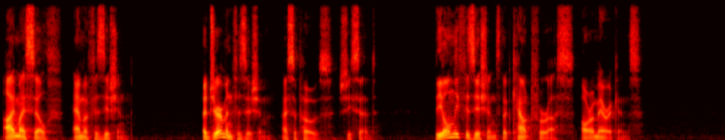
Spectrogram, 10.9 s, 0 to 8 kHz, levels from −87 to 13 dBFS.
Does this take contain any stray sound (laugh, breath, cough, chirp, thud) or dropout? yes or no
no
